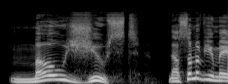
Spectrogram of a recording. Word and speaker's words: mot juste: Mot juste. It's spelled M-O-T, and then the next word is J-U-S-T-E. Mot juste.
